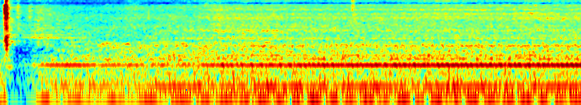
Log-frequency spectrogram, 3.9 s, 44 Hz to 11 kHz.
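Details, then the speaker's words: Older Evcon R407C central AC condenser, no cooling: a steady electrical hum but the compressor won't start. The capacitor tested good; a clamp meter is on the black wire to PERM on the dual capacitor. Pressures not equalizing; restriction suspected. "Compressor ain't starting. Compressor ain't starting. And we got some kind of restriction on the system too."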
